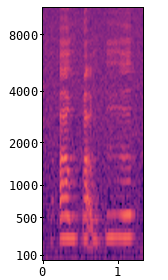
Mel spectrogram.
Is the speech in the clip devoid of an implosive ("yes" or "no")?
no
